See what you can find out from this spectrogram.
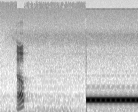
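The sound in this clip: An outgoing phone call's ringing tone sounds as a loud, steady electronic tone that starts abruptly and holds to the end. It follows a single short spoken word and a quiet gap.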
